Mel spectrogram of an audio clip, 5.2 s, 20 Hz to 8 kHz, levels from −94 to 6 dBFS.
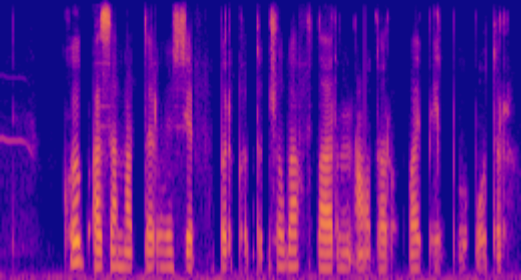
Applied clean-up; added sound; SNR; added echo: neural diffusion model UNIVERSE++.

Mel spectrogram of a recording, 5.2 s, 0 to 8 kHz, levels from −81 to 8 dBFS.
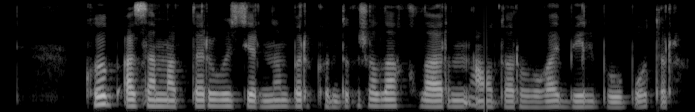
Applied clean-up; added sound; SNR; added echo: none; none; none; none.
